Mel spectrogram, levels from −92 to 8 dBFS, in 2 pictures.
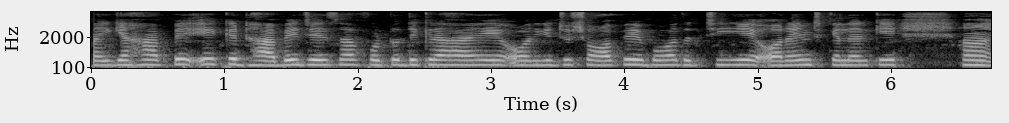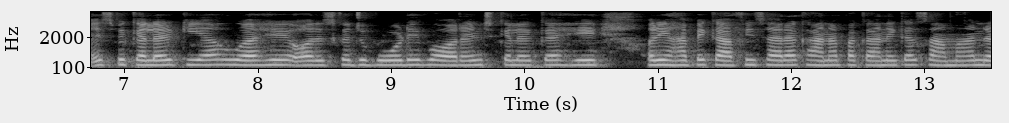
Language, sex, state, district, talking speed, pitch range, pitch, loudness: Hindi, female, Chhattisgarh, Sarguja, 200 wpm, 240-255 Hz, 245 Hz, -23 LUFS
